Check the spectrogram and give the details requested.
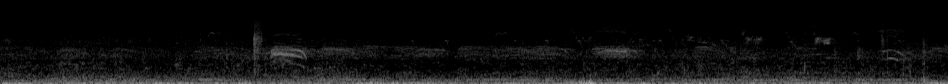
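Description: Birds calling outdoors: a few short, harsh calls, about three seconds in, around six seconds and near the end, over a steady low background rumble.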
